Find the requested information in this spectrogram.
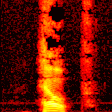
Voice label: "help", Dutch

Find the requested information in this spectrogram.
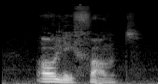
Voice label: "olifant", Dutch

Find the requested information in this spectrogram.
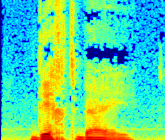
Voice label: "dichtbij", Dutch

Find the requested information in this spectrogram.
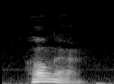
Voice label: "honger", Dutch

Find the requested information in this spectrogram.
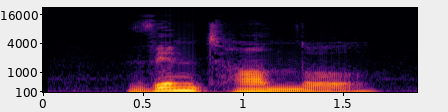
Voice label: "windhandel", Dutch

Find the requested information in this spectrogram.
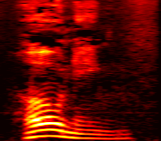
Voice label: "honing", Dutch

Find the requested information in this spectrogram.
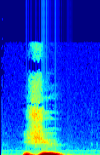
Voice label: "jus", Dutch

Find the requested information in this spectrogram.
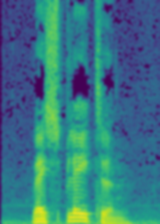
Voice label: "wij spleten", Dutch

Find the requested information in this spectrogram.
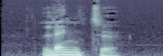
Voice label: "lengte", Dutch

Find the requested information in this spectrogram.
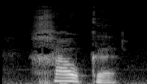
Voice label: "Gouke", Dutch

